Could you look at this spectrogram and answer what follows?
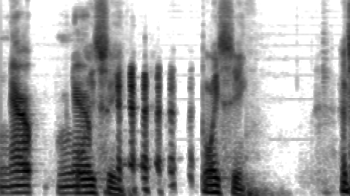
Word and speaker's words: Boise: Boise, not Boise. It's no, Boise. I said Boise. He did say Boise. He said it right. Yeah, I know he did. But a lot of people will sit there and go call it Boise, and you're like, oh no, you're not a local.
